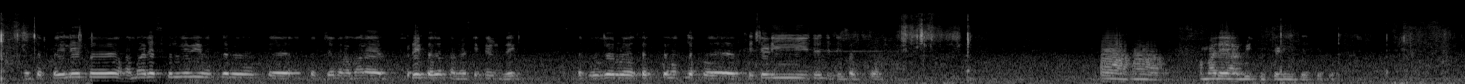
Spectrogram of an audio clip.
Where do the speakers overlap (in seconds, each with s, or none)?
none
